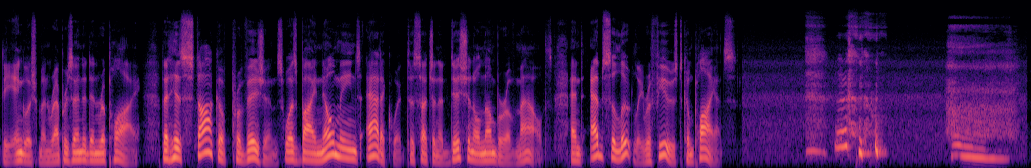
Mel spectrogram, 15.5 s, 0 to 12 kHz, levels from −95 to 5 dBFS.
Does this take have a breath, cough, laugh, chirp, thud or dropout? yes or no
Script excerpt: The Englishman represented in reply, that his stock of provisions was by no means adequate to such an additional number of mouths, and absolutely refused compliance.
yes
